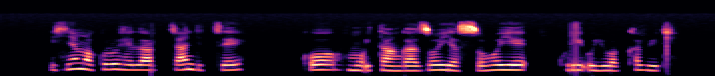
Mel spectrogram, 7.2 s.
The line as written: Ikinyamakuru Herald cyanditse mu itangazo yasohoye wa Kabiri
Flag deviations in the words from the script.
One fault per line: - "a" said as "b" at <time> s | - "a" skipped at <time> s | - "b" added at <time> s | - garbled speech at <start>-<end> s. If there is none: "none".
- "ko" added at 3.0 s
- "kuri uyu" added at 5.6 s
